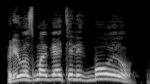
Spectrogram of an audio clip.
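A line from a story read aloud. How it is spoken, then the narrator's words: Yelling. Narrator (Russian): заорал я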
